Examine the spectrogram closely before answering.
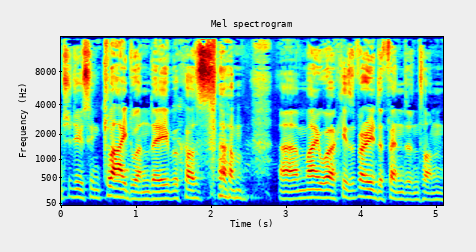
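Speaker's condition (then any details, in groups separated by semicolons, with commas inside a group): No condition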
